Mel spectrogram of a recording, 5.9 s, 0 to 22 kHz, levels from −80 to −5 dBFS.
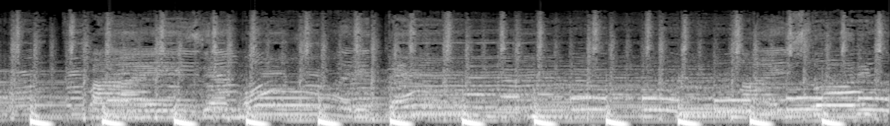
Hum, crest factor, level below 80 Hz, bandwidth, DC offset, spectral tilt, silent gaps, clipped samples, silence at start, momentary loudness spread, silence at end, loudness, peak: none; 10 dB; -14 dBFS; 16 kHz; 0.1%; -5.5 dB/octave; none; under 0.1%; 0 s; 3 LU; 0 s; -12 LUFS; 0 dBFS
